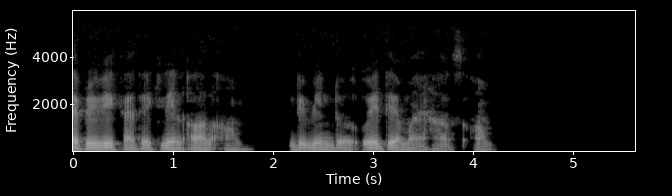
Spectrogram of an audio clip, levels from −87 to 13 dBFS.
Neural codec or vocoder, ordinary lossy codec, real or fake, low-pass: none; none; real; 5.4 kHz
